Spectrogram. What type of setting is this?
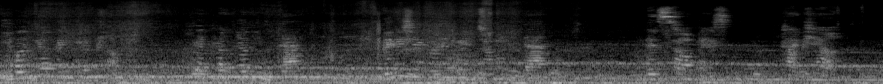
subway train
